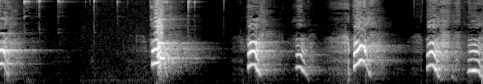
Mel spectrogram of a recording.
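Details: Scott Free, a Greyhound frustrated that dinner is late, lets out a sharp bark followed by a string of short, high, arching yips spaced about half a second apart in a small room.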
